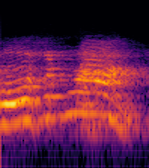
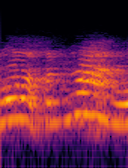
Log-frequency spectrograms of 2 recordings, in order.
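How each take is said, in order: First: Higher, more desperate cry of run; insistent shout at the player. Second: High urgent call, run; first call, already raised; calling out to a player. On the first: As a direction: push him harder, second time. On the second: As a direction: urge him to sprint for it. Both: Real, not acted. Urging player from commentary box.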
